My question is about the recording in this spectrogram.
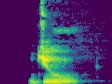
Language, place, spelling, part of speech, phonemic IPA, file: Hindi, Delhi, जूँ, noun, /d͡ʒũː/, LL-Q1568 (hin)-जूँ.wav
- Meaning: louse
